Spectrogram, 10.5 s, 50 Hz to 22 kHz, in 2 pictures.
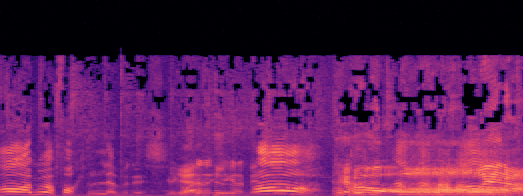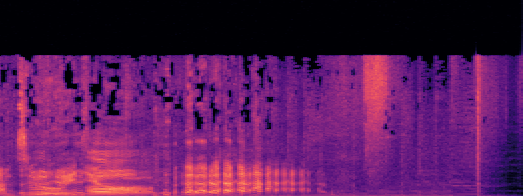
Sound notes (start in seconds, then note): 3.1 Sidemen grunting mockingly; 3.4 JJ grunts; 7.5 Sidemen laughing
